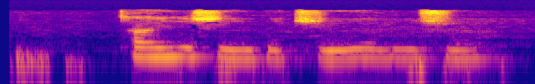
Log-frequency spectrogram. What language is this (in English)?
Chinese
